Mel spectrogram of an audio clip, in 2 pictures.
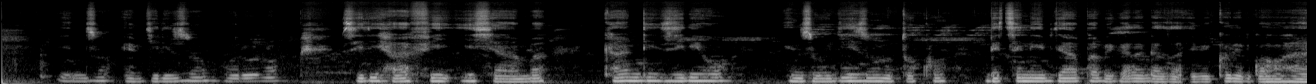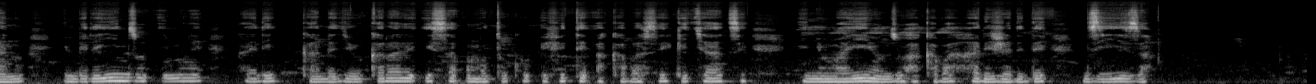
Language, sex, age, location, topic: Kinyarwanda, male, 25-35, Nyagatare, health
